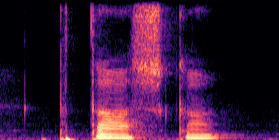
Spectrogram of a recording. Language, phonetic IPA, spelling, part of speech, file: Ukrainian, [ˈptaʃkɐ], пташка, noun, Uk-пташка.ogg
- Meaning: diminutive of птах (ptax, “bird, birdie”)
